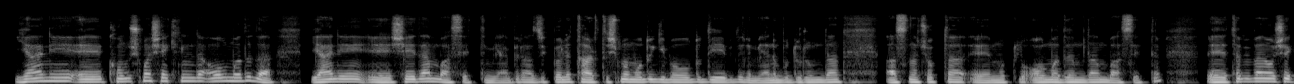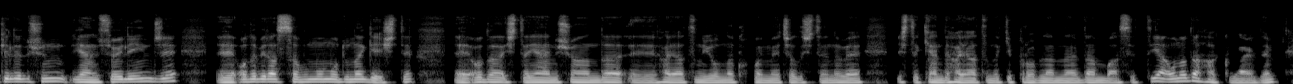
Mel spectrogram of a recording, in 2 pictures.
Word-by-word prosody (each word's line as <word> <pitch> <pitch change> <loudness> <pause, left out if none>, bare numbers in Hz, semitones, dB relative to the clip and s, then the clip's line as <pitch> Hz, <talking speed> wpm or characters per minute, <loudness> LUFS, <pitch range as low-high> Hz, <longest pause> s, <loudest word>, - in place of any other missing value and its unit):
Yani, 140 +8 +1 0.2
eee, 120 -1 +1
konuşma 140 +5 0
şeklinde 155 -1 -2
olmadı 155 +4 0
da, 100 -4 +2 0.4
yani, 120 +4 +3 0.2
eee, 100 -1 +1
şeyden 125 +5 +1
bahsettim. 95 -1 -3
Ya, 90 0 -6
birazcık 105 0 -3
böyle 110 0 +1
tartışma 105 +1 +1
modu 110 +1 +2
gibi 110 -1 0
oldu 105 0 0
diyebilirim. 100 -3 0
Yani, 95 +2 +1
bu 100 -1 -2
durumdan 100 +2 0 0.4
aslında 100 +2 +2
çok 110 -1 -4
da, 110 -3 0
eee, 95 0 -1
mutlu 100 +1 -2
olmadığımdan 105 0 +1
bahsettim. 90 - -4 0.4
Eee, 105 -1 +3
tabii 130 +3 -3
ben 140 0 +3
o 135 0 +3
şekilde 135 -1 +1
düşün 135 +2 -1
yani, 110 -2 +3
söyleyince, 130 +6 +1 0.4
eee, 100 0 +2
o 115 +2 -1
da 125 0 +2
biraz 125 -1 +4
savunma 120 +1 +2
moduna 120 0 +2
geçti. 100 +3 -1 0.4
Eee, 95 -1 +1
o 110 0 0
da, 110 -2 +2
işte, 100 0 -1
yani, 100 -1 +3
şu 105 +2 -1
anda, 100 0 +2
eee, 90 -2 -4
hayatını 100 0 0
yoluna 95 +1 +1
koymaya 95 -2 -3
çalıştığını 95 +1 -2
ve, 95 +1 +1 0.3
işte, 100 -3 -4
kendi 95 +1 0
hayatındaki 95 -1 0
problemlerden 90 0 0
bahsetti. 90 +8 -4
Ya, 140 -3 +2
ona 145 +5 +1
da 140 -8 +1
hak 100 -3 -4
verdim. 90 +5 -2
105 Hz, 155 wpm, -23 LUFS, 95-120 Hz, 0.4 s, biraz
